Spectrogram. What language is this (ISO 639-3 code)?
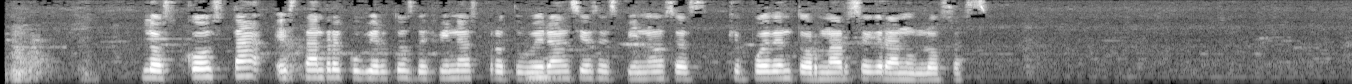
spa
